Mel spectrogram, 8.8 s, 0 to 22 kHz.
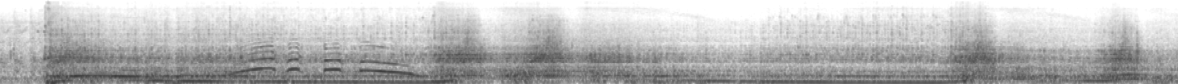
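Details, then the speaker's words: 2023 Chevrolet Corvette C8 V8 being rebuilt after a wreck, stock exhaust, possibly track mode: sharp crack on startup then quick throttle blips rising and dropping back to idle; healthy. "want dude that thing sounds nasty dude it sounds good imagine what it will sound like with the exhaust"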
